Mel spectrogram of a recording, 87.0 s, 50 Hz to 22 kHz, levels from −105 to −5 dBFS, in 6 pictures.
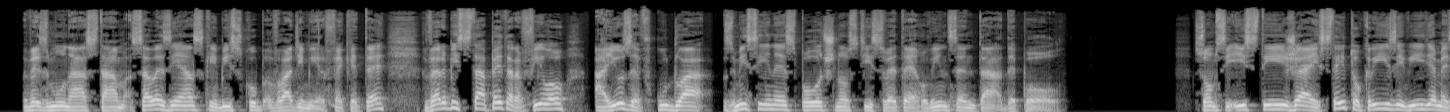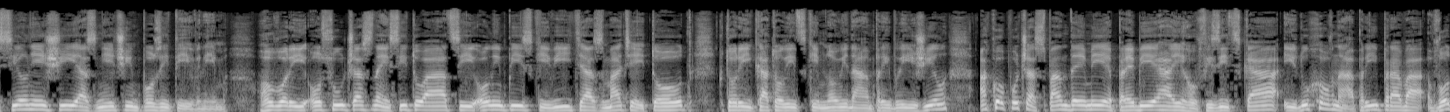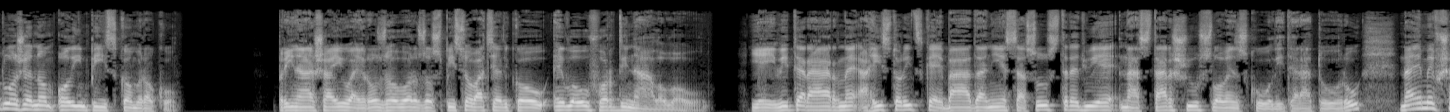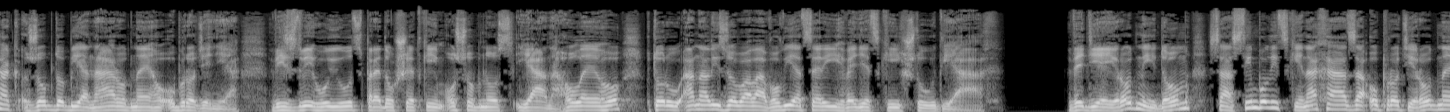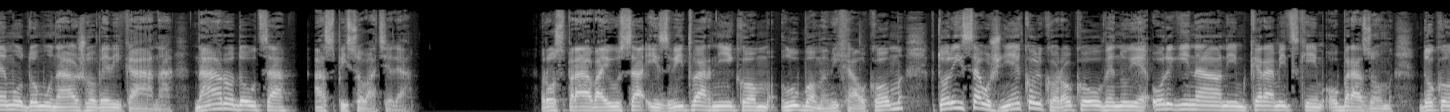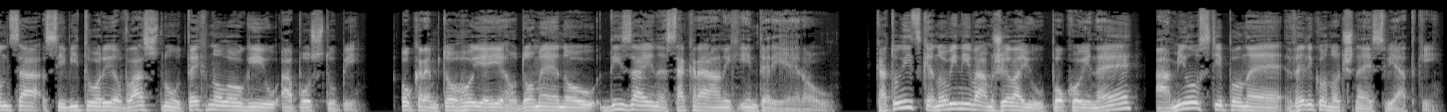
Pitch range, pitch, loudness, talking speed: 115-145 Hz, 125 Hz, -26 LUFS, 105 wpm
